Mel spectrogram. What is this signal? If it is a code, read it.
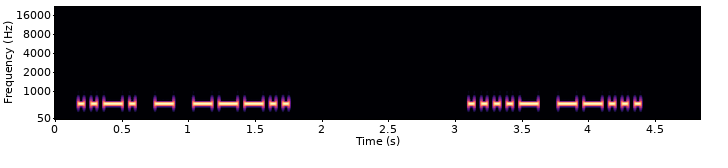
Morse code, heard as a keyed tone, about 25 wpm, 550 Hz. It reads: FT8 47
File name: Ultimate Word List / 25WPM Ultimate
